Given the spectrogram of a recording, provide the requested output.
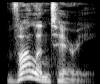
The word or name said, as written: voluntary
